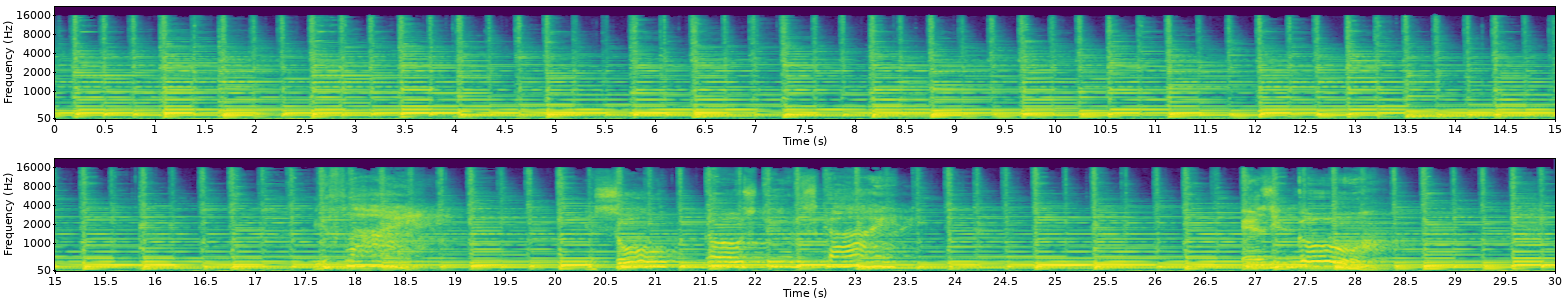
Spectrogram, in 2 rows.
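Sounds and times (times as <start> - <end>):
acoustic guitar strummed: 0.0 - 30.0.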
